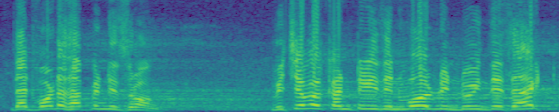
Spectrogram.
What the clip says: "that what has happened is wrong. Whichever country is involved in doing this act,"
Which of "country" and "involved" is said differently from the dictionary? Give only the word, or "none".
none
